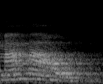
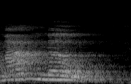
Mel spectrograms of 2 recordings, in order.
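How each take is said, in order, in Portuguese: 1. A palavra termina em vogal oral. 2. A palavra termina em vogal nasal. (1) "se eu não colocar o tio... a gente lê mamau" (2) "para dar esse som de ão"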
